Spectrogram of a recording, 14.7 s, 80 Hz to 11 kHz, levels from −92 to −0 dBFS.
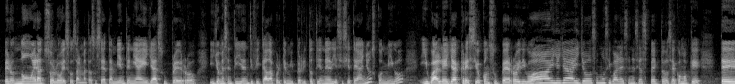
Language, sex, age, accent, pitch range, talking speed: Spanish, male, 20-39, Mexican, 195-235 Hz, 190 wpm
